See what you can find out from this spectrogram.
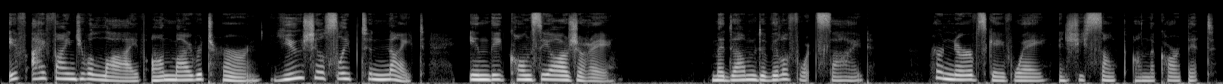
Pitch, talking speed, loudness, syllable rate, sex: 205 Hz, 145 wpm, -17 LUFS, 4.5 syllables/s, female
